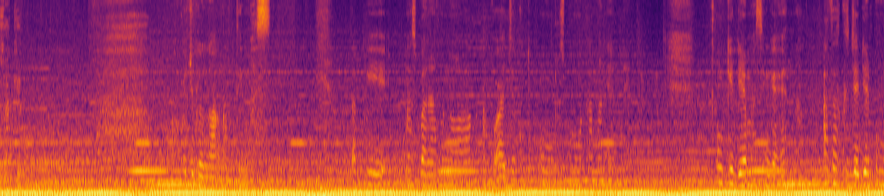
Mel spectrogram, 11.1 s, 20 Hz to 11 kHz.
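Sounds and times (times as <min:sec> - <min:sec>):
drama music with low drone: 0:00.0 - 0:11.0.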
